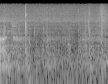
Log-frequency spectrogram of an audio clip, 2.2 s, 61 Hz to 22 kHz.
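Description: Alligator clip being clipped onto a fuse terminal on an air-conditioner control board, attaching a short-finder lead across the blown 24-volt fuse's socket: one small sharp click about half a second in, with faint handling noise of fingers among the wires.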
